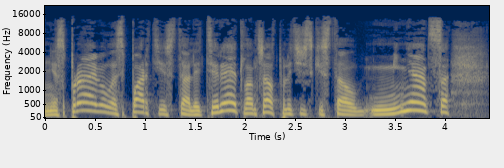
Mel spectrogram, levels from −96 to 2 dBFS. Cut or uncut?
uncut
